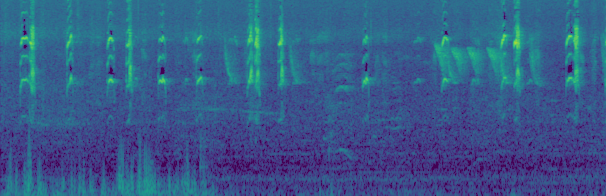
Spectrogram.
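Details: Young sooty-headed bulbul asking to be fed: sharp, high, clipped chirps at uneven intervals, with rumbling handling noise during the first few seconds.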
